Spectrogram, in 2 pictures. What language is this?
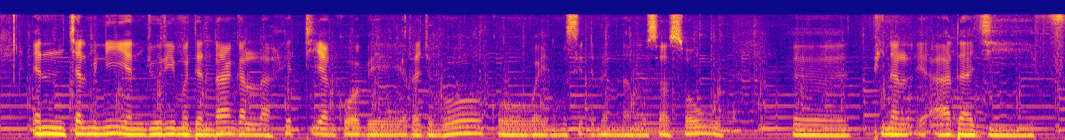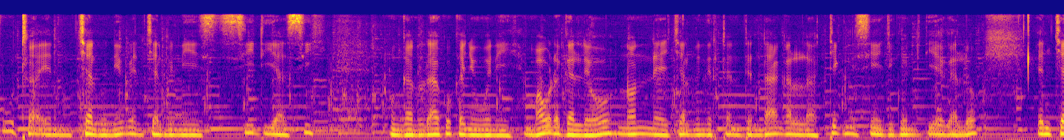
Fula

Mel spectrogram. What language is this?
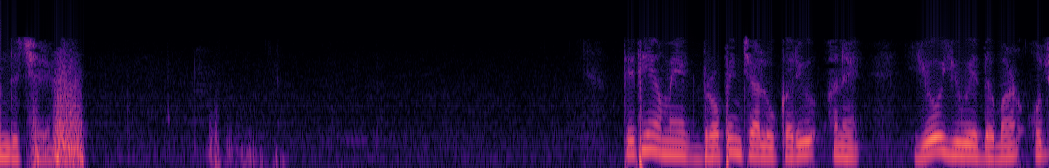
Gujarati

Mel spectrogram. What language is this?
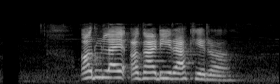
Nepali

